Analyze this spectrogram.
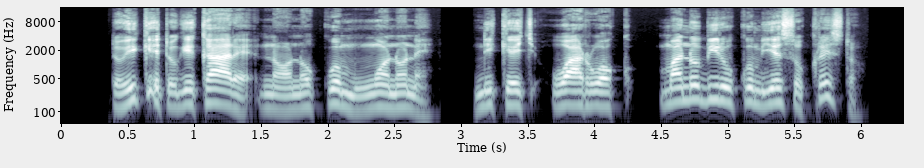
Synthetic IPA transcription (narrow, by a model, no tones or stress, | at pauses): tɔiketoɡɪkaɾɛ̰nɔnɔkwomŋwɔnɔnɛ̰ | niket͡ʃwaɾwɔk | manobiɾokwomjesukɾɪstɔ̰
